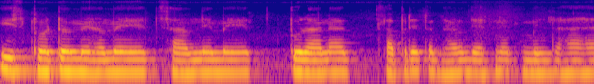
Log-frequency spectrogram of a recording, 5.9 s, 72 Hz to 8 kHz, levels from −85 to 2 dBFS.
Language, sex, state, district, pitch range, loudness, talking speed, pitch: Hindi, male, Chhattisgarh, Raipur, 140-145 Hz, -17 LUFS, 160 wpm, 140 Hz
